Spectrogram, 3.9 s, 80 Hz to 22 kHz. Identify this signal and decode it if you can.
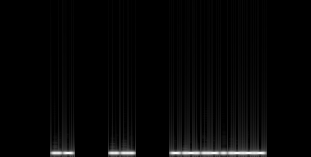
Morse code, heard as a keyed tone, about 53 wpm, 700 Hz. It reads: IT IS TRUE.
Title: 3x Word-Spacing - Sentences from Top 400 Words - 50wpm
